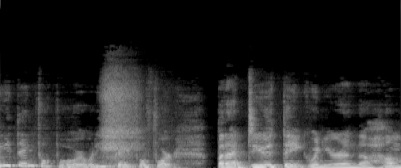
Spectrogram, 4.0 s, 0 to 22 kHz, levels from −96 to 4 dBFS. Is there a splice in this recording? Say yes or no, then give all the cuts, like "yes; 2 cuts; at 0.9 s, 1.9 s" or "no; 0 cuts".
no; 0 cuts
